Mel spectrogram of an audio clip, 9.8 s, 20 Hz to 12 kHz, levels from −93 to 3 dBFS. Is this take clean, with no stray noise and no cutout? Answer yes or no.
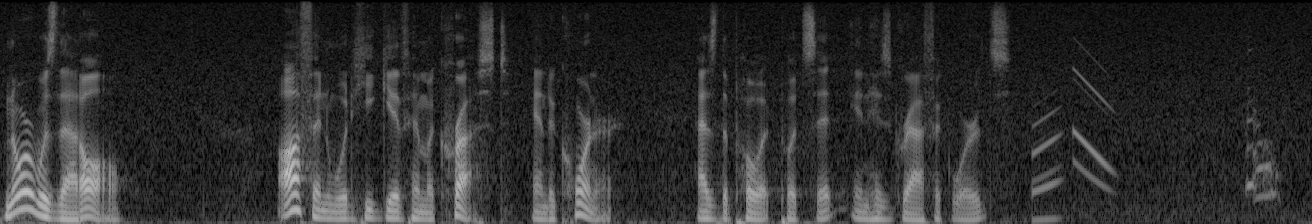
no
